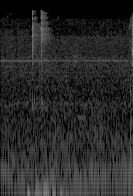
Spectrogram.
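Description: Two quick computer mouse clicks about half a second in, a fraction of a second apart, against a faint steady high tone.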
